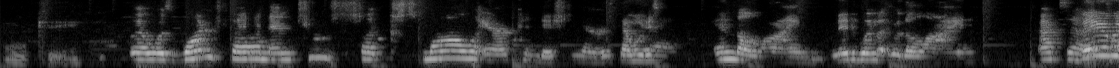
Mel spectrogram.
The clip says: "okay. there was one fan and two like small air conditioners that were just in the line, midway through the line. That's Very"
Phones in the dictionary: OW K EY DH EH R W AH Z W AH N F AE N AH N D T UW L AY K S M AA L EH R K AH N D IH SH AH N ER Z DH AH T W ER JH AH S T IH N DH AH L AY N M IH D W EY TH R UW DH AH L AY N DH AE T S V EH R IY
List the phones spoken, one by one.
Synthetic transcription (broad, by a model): OW K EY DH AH R W AH Z W AH N F AE N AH N T UW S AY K S M AA L EH R K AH N D IH SH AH N ER Z DH AH T W ER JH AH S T IH N DH AH L AY N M IH D W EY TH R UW DH AH L AY N DH AE T S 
